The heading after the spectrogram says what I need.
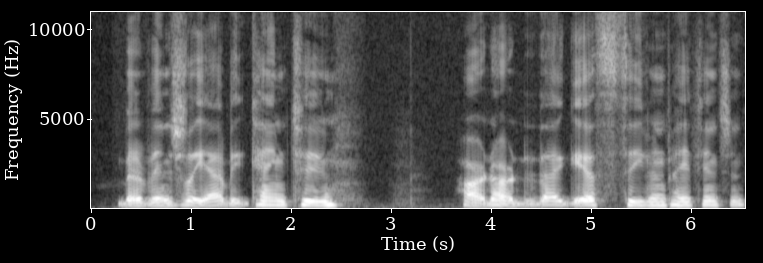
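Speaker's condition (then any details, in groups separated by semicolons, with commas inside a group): Parkinson's disease; onset early 50s, first sign full body tremor and fall, Requip treatment, dose raised over years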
